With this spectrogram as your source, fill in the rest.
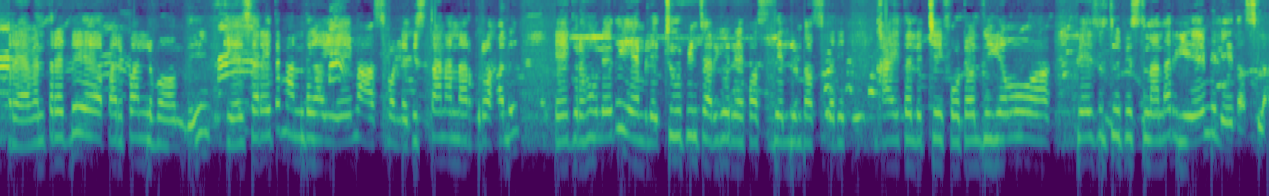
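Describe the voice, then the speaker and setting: A woman speaks in a high pitch with ordinary pitch variation and very even loudness. The sound is dry and close with no echo, with noticeable background noise. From Vizianagaram, Andhra Pradesh, India. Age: old. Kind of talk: street interview answer.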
